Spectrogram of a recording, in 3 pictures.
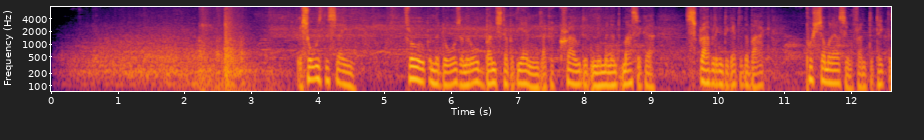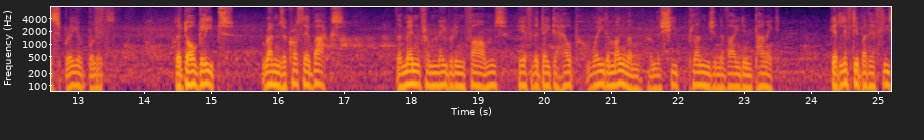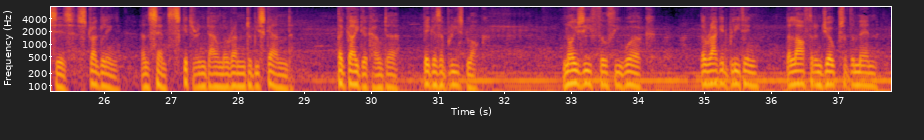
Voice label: Narration Reading Serious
